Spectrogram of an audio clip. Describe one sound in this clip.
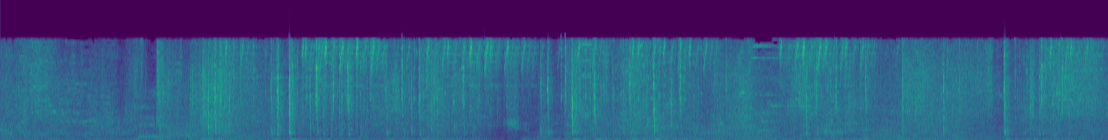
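Game spells and hits crackle and whoosh in quick bursts.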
